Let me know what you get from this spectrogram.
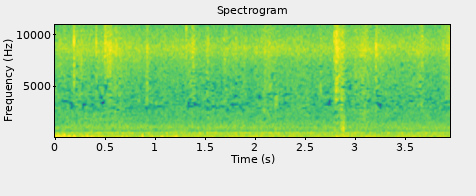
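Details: Honey bees buzzing loudly in a thick, low drone as their comb is carried by hand into a hive box, with brief handling clicks.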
